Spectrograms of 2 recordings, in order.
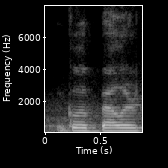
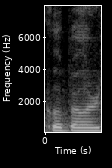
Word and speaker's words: glabellar: Oh yeah, I know my teacher's gonna ask us about the glabellar tap. Is it called the glabellar tap? I need a pronunciation of that right now.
